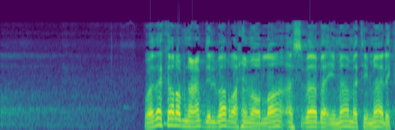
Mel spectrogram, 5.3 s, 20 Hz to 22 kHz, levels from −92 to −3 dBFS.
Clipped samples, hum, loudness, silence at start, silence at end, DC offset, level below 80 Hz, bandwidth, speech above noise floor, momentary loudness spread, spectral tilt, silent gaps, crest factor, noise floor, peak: under 0.1%; none; -14 LUFS; 1.95 s; 0 s; under 0.1%; -56 dBFS; 11 kHz; 40 dB; 4 LU; -5 dB/octave; none; 16 dB; -54 dBFS; 0 dBFS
